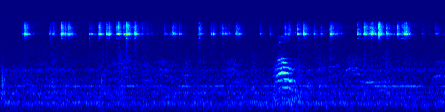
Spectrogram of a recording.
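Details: Bengal kittens playing in a hallway with their mother during teaser play time; a single clear, bending meow arrives partway through, surrounded by frequent bright rattling and jingling of the toy.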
